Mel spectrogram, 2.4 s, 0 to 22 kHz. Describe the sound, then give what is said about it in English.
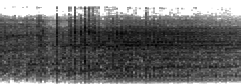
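A small one-cylinder Subaru Robin engine of about 7 horsepower, mounted on a kayak, starts and runs with a steady, buzzing, mower-like drone. The sound is loud and constant, with a rapid firing pulse throughout. “It sounded to me like a lawnmower. Yeah. It's a little one-cylinder Subaru Robin engine. It's about 7 horsepower.”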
